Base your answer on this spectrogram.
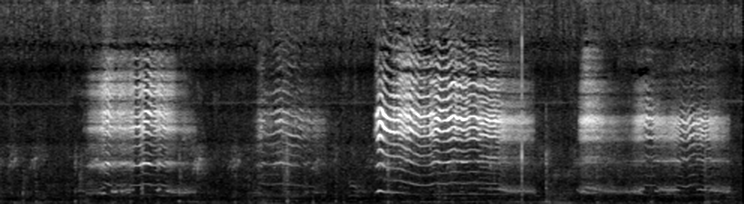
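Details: Sika deer fawn at Todai-ji temple in Nara, Japan, calling in high, thin, wavering bleats. Four drawn-out cries, each lasting a second or more, are loudest near the middle, over low background hum.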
